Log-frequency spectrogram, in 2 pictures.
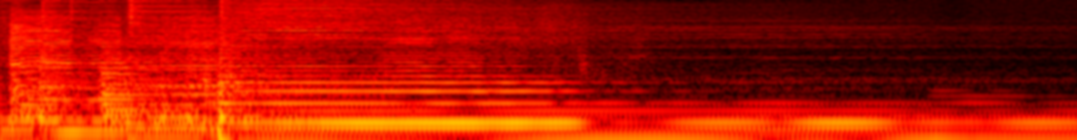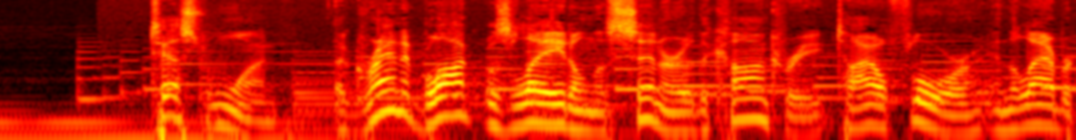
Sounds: Speech, Music

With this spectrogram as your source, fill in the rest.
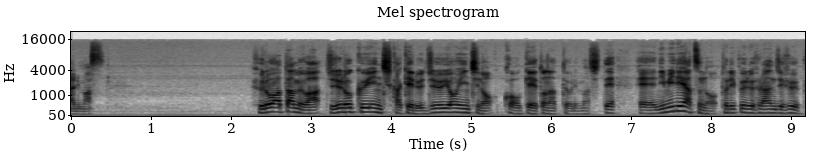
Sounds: Speech

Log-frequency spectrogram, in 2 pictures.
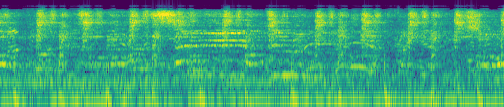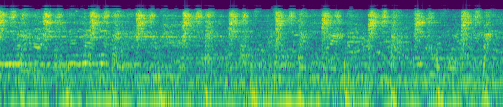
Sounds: Vehicle, Speech, Music

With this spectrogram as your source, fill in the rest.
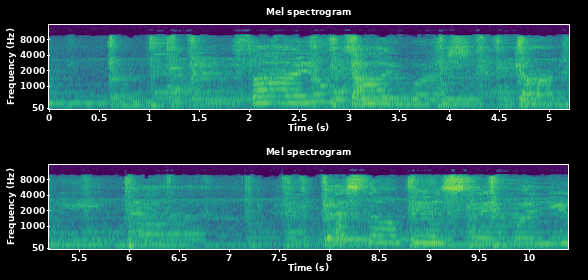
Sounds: Music

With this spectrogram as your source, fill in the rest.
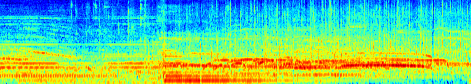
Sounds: Orchestra, Music

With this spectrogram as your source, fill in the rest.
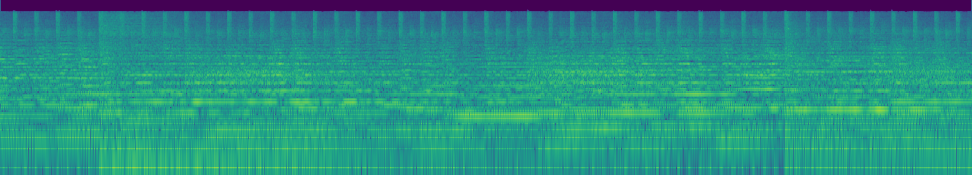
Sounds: Soundtrack music, Music, Theme music

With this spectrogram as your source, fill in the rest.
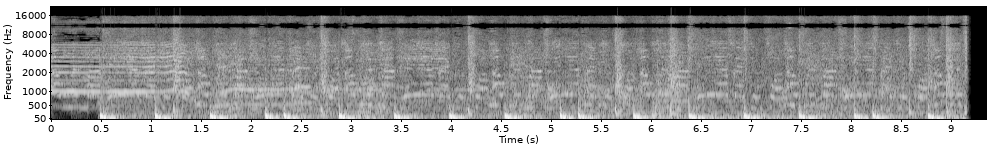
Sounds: Music

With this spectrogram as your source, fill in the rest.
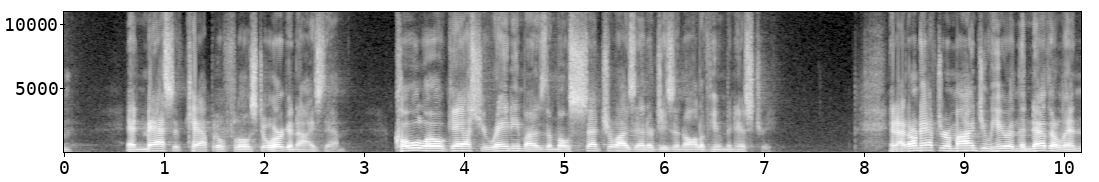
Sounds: Male speech, Speech

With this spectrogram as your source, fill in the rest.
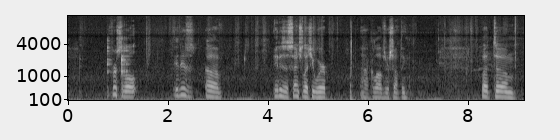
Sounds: Speech, Chink

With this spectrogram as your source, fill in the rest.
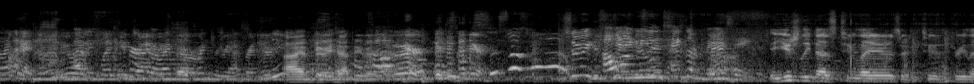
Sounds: Speech, Printer

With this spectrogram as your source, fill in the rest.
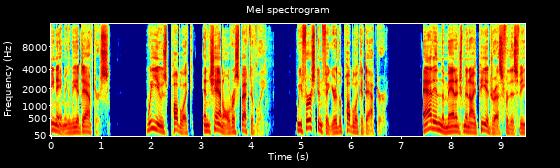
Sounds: Speech

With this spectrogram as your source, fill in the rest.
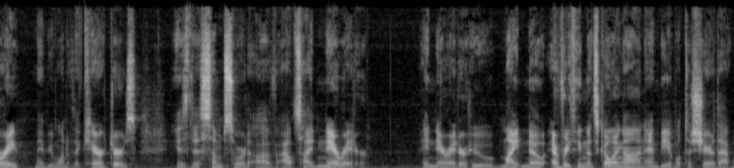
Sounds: Speech, monologue

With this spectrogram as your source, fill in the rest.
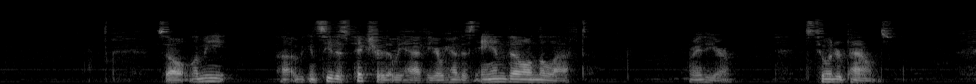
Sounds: Speech

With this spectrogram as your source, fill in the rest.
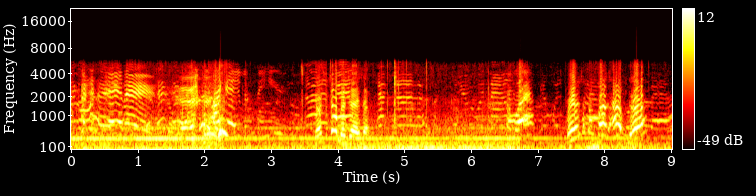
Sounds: Bus, Vehicle, Speech

